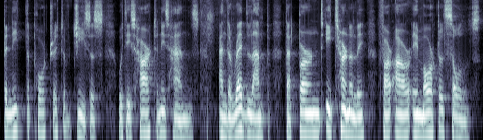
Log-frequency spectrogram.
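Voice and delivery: usual speaking voice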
